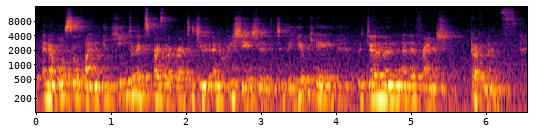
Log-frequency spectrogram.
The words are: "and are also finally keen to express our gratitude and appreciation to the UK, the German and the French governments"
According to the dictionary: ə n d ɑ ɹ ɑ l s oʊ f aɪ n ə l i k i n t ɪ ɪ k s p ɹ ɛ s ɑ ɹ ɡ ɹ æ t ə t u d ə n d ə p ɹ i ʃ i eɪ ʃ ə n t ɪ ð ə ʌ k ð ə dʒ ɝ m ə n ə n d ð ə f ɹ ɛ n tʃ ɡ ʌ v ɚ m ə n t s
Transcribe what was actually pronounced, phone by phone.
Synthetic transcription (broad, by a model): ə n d ɑ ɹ ɑ l s oʊ f aɪ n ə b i k i n t ɪ ɪ k s p ɹ ɛ s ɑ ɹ ɡ ɹ æ t ə t u d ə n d ə p ɹ i ʃ i eɪ ʃ ə n t ɪ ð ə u k ð ə dʒ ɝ m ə n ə n ð ə f ɹ ɛ n tʃ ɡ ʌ v ɚ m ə n t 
